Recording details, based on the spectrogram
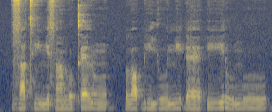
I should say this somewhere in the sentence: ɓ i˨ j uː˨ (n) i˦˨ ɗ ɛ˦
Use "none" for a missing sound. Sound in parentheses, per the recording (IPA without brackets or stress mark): ɲ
